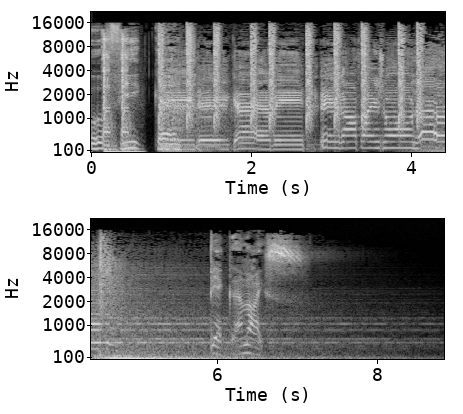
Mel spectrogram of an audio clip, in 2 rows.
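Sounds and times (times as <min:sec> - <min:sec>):
sertanejo music: 0:00.2 - 0:05.6.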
